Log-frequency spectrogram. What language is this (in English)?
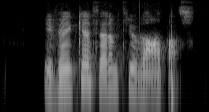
Kabyle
